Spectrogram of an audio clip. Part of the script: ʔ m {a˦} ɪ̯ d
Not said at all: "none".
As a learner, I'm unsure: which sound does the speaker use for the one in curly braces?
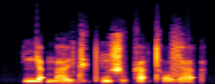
a˦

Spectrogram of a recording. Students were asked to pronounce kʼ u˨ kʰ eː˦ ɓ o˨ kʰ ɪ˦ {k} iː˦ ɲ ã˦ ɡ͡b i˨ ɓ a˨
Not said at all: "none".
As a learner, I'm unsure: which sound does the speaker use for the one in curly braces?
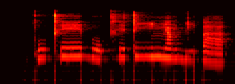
t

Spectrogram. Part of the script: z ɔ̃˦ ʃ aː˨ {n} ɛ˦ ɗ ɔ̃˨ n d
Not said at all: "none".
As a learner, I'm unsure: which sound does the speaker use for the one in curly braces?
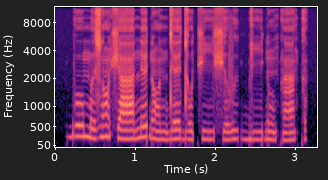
n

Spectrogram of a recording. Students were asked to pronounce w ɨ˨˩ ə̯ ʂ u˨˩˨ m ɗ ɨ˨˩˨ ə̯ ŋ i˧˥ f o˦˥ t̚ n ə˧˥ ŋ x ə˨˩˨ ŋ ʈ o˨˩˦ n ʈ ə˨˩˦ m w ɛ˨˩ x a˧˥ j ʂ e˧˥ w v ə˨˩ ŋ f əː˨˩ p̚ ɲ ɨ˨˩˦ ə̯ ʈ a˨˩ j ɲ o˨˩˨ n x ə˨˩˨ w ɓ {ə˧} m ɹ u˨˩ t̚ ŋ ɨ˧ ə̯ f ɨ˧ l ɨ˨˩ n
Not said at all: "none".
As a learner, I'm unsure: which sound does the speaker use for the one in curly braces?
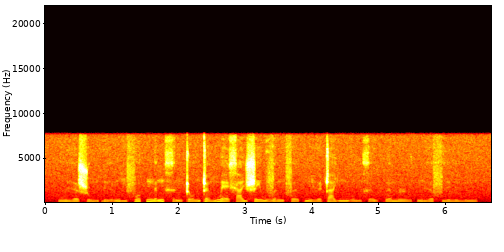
ə˧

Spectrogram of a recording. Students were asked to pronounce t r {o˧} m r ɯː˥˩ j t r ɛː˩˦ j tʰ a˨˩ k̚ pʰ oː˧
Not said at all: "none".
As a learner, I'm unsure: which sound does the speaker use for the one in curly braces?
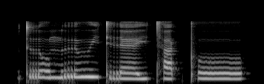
o˧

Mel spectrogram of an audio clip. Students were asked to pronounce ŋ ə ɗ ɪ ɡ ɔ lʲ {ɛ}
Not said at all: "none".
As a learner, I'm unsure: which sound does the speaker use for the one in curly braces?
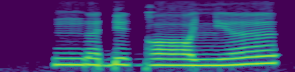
ə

